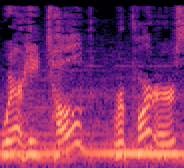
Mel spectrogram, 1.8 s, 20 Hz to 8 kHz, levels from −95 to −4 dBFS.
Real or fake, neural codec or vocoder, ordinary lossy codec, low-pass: real; none; MP3, 32 kbps; 7.2 kHz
